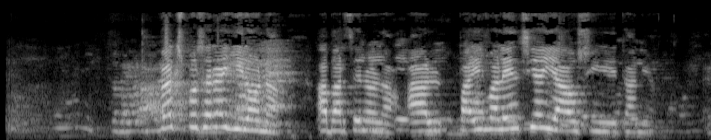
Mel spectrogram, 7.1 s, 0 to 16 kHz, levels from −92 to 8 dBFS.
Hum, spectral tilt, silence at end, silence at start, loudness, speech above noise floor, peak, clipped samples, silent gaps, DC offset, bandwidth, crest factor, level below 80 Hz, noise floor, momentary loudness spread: none; -2.5 dB/octave; 0.6 s; 0.6 s; -15 LUFS; 31 dB; 0 dBFS; under 0.1%; none; under 0.1%; 11.5 kHz; 16 dB; -66 dBFS; -47 dBFS; 15 LU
